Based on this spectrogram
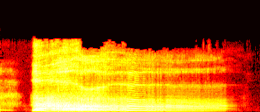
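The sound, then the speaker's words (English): A person lets out a long, loud, rough growl on one exhaled breath during a breathing exercise, lasting about three seconds and fading slightly toward the end, preceded by a brief soft breath. “Oh, maybe it's a growl.”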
